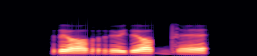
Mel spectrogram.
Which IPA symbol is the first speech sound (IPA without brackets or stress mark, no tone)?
ɾʲ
